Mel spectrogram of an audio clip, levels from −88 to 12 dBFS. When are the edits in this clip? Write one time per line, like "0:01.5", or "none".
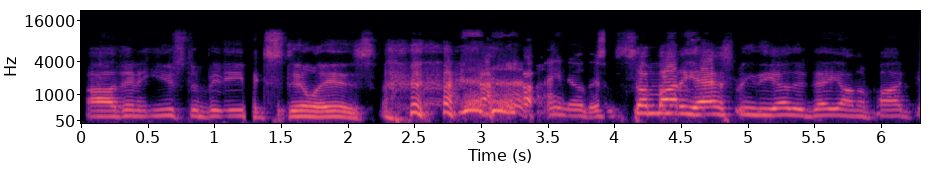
0:01.2
0:03.9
